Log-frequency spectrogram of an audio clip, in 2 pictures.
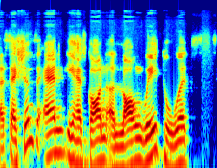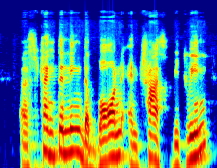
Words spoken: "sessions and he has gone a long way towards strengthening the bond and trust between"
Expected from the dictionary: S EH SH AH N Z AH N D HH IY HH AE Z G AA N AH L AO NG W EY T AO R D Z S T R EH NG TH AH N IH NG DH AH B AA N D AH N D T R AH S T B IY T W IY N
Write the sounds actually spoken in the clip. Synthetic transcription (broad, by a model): S EH SH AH N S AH N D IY HH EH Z G AA N AH L AO NG W EY T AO W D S S T R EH NG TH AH N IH NG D AH B AA N AH N T R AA S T B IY T W IY N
